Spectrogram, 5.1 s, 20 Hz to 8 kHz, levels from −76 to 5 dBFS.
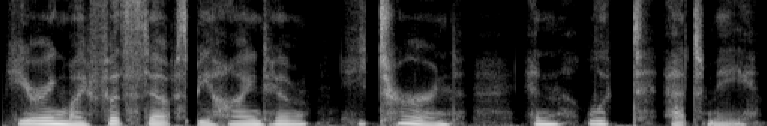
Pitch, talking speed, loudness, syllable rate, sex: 170 Hz, 130 wpm, -17 LUFS, 3.9 syllables/s, female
